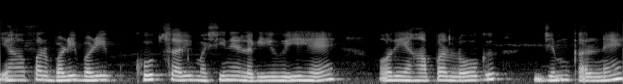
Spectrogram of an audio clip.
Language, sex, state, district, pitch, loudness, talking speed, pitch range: Hindi, female, Himachal Pradesh, Shimla, 195 Hz, -14 LUFS, 155 wpm, 185-215 Hz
